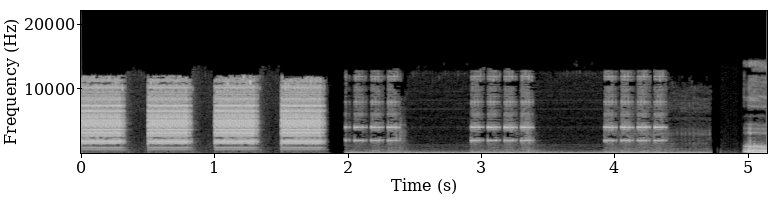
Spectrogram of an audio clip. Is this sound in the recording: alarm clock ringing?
yes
